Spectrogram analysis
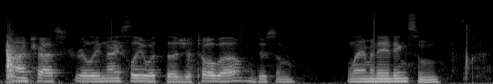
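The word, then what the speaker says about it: jatobá: It's jatoba, not jatoba, like if it were Spanish.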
